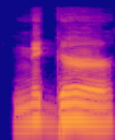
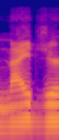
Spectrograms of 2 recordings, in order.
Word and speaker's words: Niger: North Africa, Horn of Africa, Niger, Congo. And yes, this word Niger is not spelled like that. It's actually Niger.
